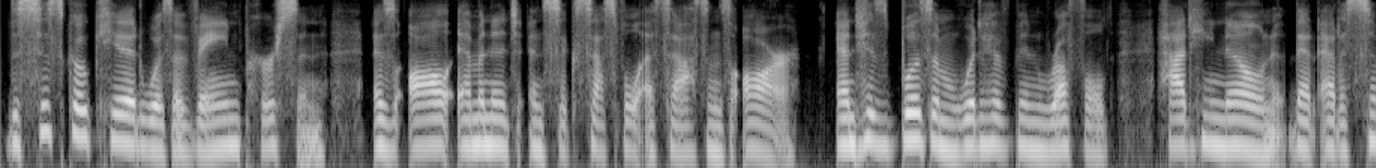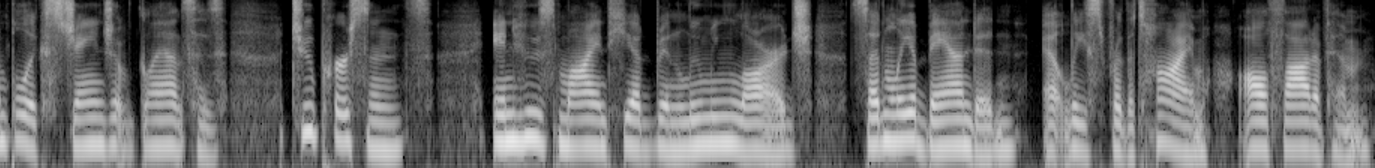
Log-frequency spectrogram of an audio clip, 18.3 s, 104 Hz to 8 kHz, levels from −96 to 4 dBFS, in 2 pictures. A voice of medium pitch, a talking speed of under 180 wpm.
Yes: medium, 180 Hz; average, 170 wpm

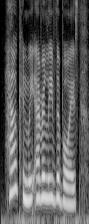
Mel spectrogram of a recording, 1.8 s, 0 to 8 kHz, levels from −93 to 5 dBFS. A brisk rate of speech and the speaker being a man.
No: fast, 235 wpm; female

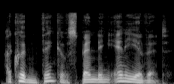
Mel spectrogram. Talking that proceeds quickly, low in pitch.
Yes: fast, 275 wpm; low, 110 Hz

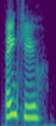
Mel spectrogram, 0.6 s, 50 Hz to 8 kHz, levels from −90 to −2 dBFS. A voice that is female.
Yes: female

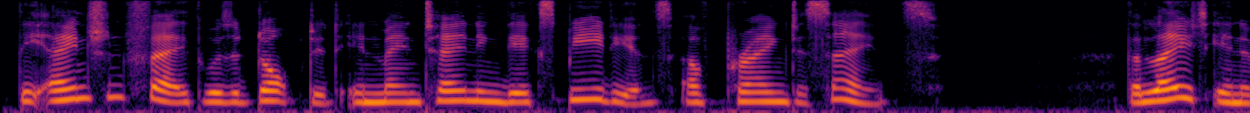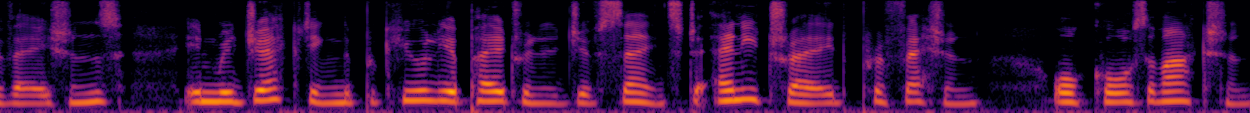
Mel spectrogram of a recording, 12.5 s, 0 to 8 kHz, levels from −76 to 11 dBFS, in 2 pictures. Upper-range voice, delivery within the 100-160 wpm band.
Yes: high, 205 Hz; average, 150 wpm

